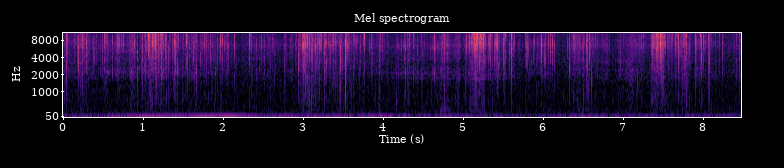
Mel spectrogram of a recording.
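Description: Long nails scratch, pick and crinkle the plastic shrink wrap on a clear plastic bead container while trying to open it. The sound is a dense stream of bright, papery crackles and scratches with brief louder bursts of crinkling, over a steady low rumble.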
